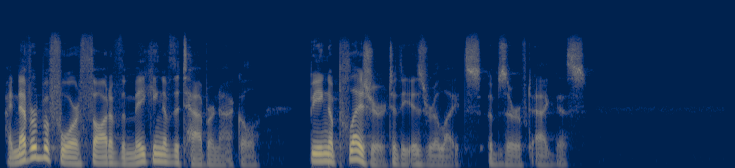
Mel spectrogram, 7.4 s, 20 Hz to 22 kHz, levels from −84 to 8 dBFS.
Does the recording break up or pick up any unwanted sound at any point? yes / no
no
